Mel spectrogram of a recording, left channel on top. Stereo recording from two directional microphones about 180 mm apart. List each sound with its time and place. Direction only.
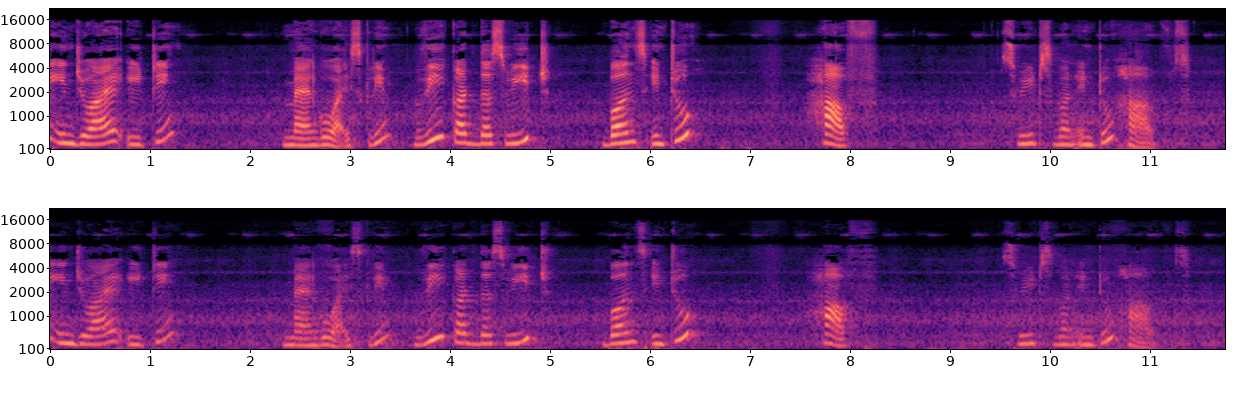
0.0 s a woman's voice: 45° left (ahead or behind)
2.4 s a woman's voice: 45° left (ahead or behind)
7.6 s a woman's voice: 45° left (ahead or behind)
9.5 s a woman's voice: 50° left (ahead or behind)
